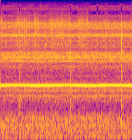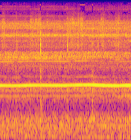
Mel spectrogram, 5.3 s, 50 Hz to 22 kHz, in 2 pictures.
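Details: Webasto diesel heater run on a homemade 555/MOSFET replacement controller, no original ECU: even fan whirr, thin steady high tone, soft fuel-pump tick about once a second; normal running on low, though flame-outs noted.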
